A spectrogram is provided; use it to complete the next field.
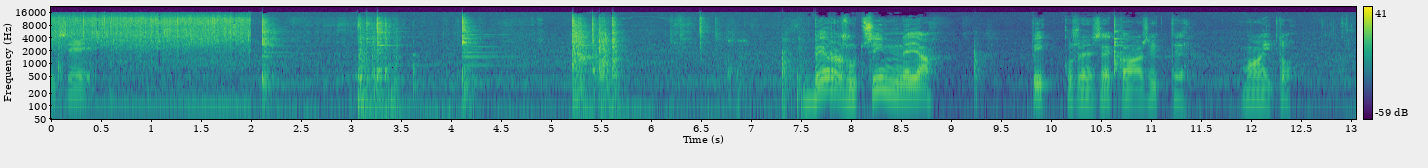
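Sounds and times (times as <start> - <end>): stove hissing: 0.0 - 2.0.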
